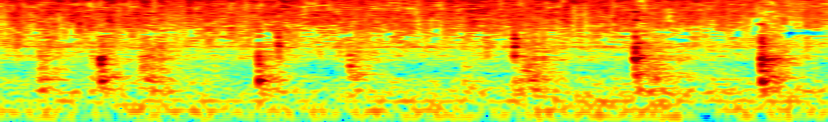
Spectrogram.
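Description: Onions frying in a pan, a steady dense sizzle broken by several sharp scraping stirs at irregular intervals, close and fairly quiet.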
